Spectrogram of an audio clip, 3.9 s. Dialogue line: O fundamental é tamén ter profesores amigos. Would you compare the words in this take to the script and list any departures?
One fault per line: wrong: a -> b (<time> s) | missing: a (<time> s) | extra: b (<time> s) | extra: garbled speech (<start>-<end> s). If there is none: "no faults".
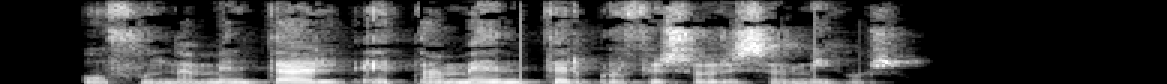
no faults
